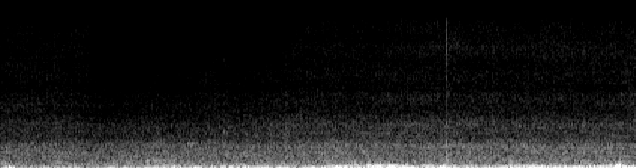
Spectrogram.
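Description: Wind buffeting the camera's microphone: a low, rough rumble that grows stronger about two seconds in.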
